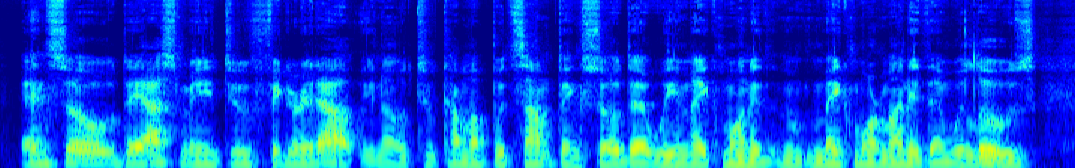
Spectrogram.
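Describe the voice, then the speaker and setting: A man's monotone, flat delivery with a Croatian accent and hardly any pauses. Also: medium pitch for a man, moderate pace. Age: 50s. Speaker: former hedge fund manager and author. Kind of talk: interview. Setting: video call.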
